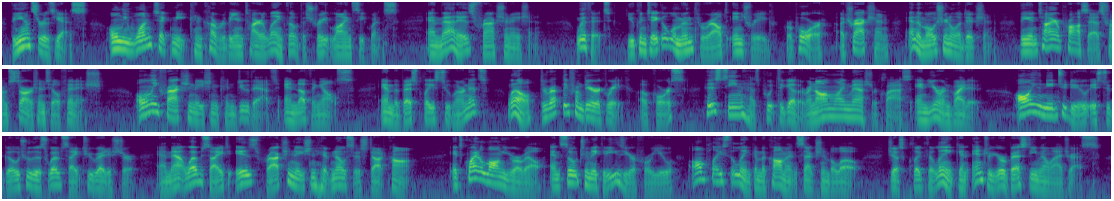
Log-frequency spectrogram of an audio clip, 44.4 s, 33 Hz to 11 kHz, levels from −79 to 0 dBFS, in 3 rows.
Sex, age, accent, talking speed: male, 30-49, American, 170 wpm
